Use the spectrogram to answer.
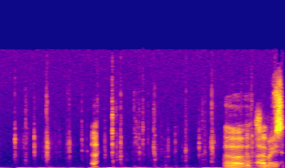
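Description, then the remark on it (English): Rapid typing on a computer keyboard, a steady patter of sharp clicks for about two seconds before a person starts talking. “…, yes. Yes. Or keyboard. Keyboard, I'm sorry”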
